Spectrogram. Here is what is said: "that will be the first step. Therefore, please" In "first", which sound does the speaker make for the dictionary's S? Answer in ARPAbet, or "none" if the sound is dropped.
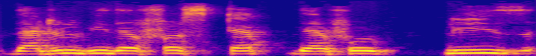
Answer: none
